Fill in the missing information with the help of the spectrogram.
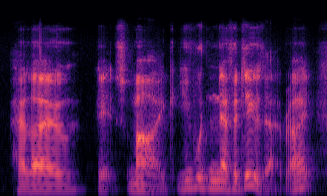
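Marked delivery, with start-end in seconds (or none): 0.2-1.8 lifeless, flat, wooden voice. A speaker shows answering the phone in a really wooden way. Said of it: "answer the phone in a really wooden way".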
